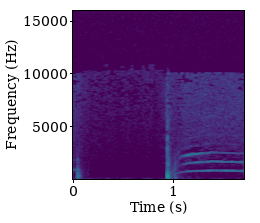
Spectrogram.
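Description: A kitten in the video game Shadow of Destiny gives a drawn-out, steady meow right after a soft knock, faint and alone in a quiet room.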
